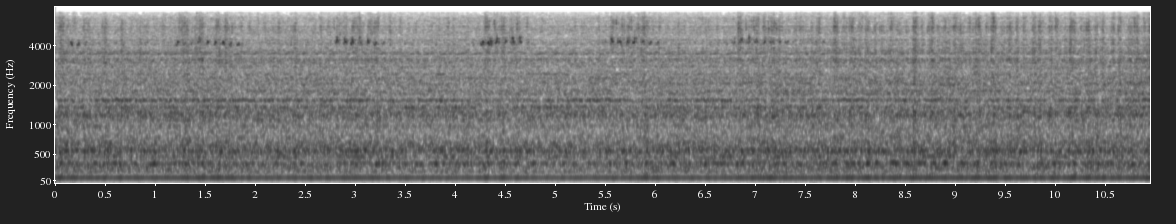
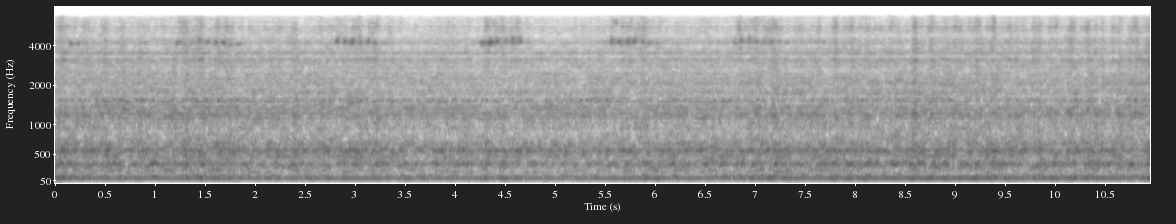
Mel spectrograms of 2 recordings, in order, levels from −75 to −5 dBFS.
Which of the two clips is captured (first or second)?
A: first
